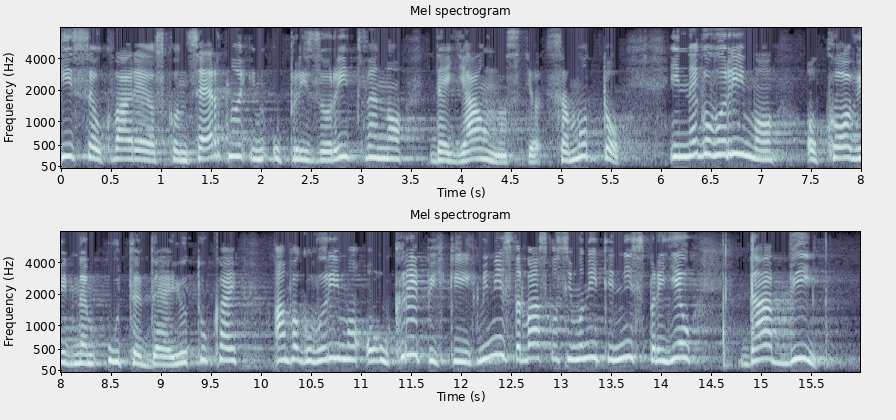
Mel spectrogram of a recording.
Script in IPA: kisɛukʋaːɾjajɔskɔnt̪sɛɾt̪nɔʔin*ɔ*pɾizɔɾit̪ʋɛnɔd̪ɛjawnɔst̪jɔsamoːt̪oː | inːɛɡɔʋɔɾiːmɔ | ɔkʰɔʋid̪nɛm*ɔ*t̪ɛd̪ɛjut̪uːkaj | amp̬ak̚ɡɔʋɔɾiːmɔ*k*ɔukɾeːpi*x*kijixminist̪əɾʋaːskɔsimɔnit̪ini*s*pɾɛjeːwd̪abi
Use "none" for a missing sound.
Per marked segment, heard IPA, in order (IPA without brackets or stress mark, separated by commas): u, u, ʔ, x, s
